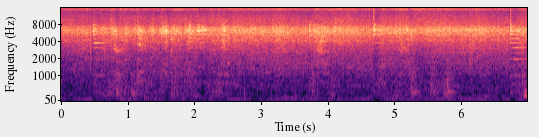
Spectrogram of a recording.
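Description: Cauliflower being stirred into spice paste with chilli powder in a frying pan, a steady sizzle and frying hiss with repeated scraping strokes of the spoon, close and continuous without talk.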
